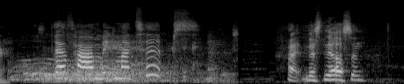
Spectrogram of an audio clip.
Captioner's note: audience exclaims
